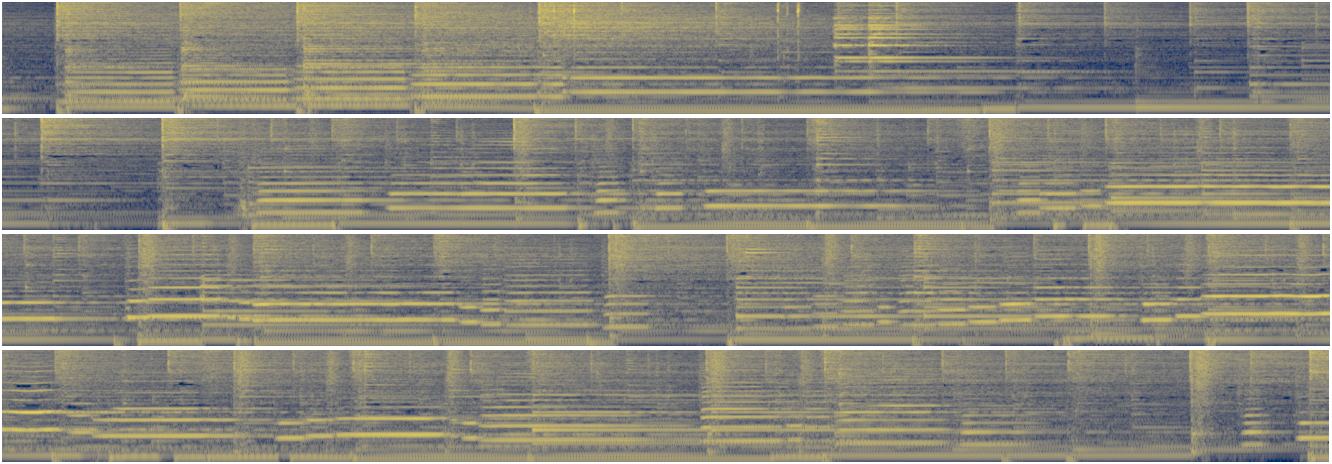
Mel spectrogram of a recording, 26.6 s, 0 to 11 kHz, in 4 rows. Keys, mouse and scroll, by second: 2.6 shift+Page_Up, 4.5 click, 5.5 right click, 6.6-8.1 drag, 9.1 F3, 9.6-11.8 drag, 11.8 F2, 12.0-13.4 drag, 14.5 shift+Page_Up, 15.6 click, 15.8 F2, 16.0-20.9 drag, 21.5 F3, 21.9 F2, 22.6-24.6 drag, 24.6 F4.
